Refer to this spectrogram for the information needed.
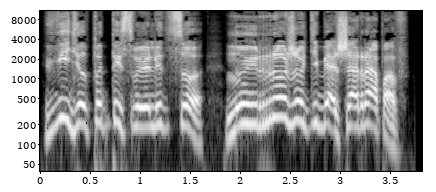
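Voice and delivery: high, laughing mockery; friend Anton teasing. A narrator's reading. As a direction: poke fun at your buddy's face.

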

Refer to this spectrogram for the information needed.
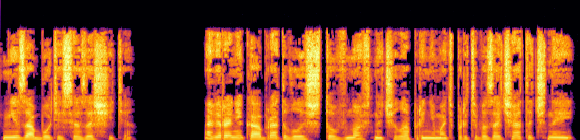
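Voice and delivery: plain reading voice

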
